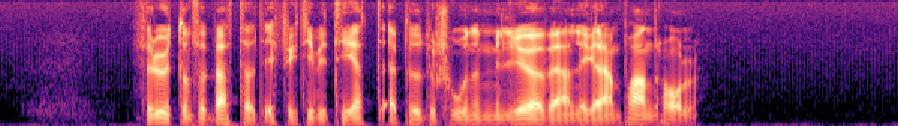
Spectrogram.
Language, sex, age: Swedish, male, 24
